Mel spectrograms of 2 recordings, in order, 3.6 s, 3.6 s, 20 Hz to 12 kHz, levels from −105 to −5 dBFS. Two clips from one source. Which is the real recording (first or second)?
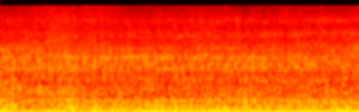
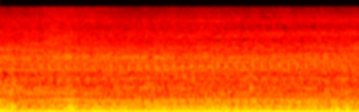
second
